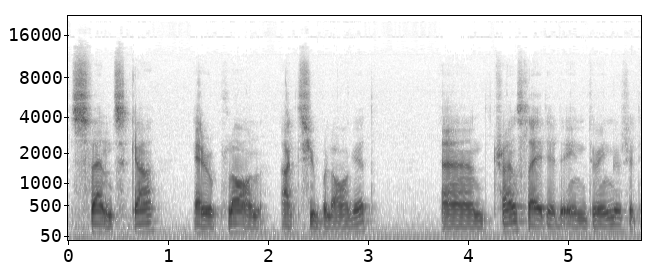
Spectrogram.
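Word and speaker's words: Svenska Aeroplan Aktiebolaget: funding approved the build-up began so that is four letters s-a-a-b and it stands for in swedish it's pronounced svenska aeroplan acts you belong it and translated into english it is swedish airplane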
